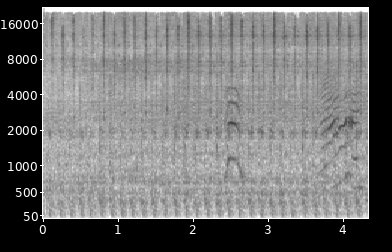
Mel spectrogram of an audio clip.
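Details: Suzuki Yes motorcycle: fast, rattly clatter pulsing in step with the small engine's idle firing; abnormal engine noise, cause unknown.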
